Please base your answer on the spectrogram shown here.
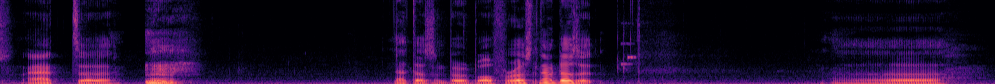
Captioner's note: clears throat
